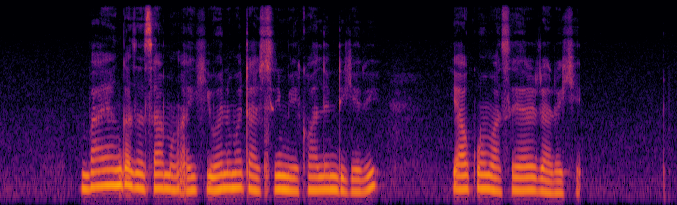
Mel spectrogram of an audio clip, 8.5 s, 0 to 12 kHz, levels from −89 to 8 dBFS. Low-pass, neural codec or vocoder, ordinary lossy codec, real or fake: 10.8 kHz; none; none; real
